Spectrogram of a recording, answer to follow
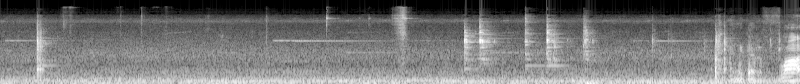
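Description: Small steel bolts and hardware clinking as they are handled and fitted to a steel trailer-dolly handle: a few sharp metallic clicks spread out, with a quick cluster about five seconds in, over a steady low hum.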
